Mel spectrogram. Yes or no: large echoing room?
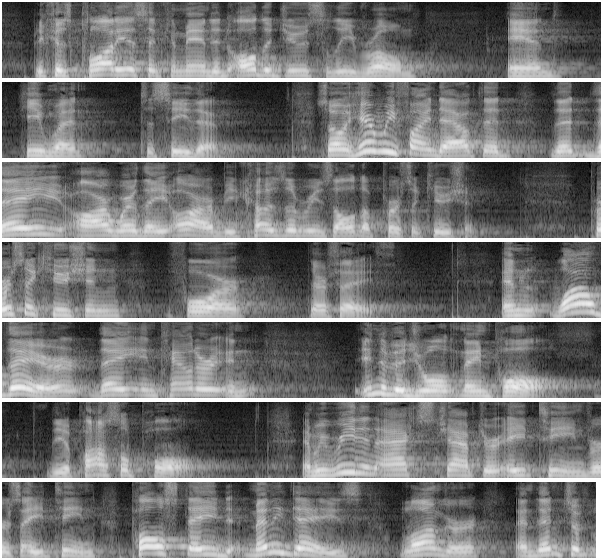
yes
